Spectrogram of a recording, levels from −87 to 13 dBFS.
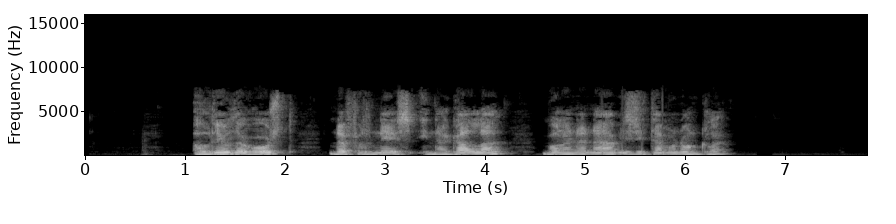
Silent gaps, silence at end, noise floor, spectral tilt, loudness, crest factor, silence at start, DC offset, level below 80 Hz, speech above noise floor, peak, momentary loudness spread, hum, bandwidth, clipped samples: none; 1.4 s; -76 dBFS; -6.5 dB/octave; -19 LUFS; 18 dB; 1.1 s; under 0.1%; -54 dBFS; 58 dB; -2 dBFS; 12 LU; none; 7.8 kHz; under 0.1%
